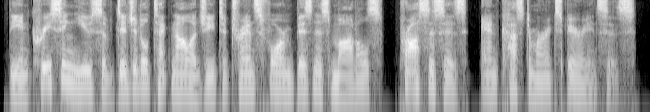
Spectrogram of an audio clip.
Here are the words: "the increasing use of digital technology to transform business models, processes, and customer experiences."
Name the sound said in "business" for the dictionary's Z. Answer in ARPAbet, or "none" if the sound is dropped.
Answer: Z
